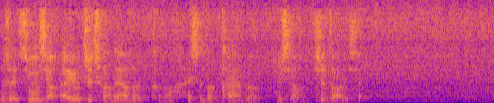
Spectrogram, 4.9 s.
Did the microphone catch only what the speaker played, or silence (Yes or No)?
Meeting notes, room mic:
Yes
